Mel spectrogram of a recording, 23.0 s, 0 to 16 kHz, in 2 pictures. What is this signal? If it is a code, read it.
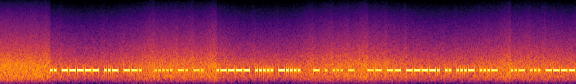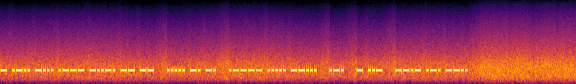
Morse code, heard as a keyed tone, machine-sent, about 31 wpm, 500 Hz, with radio static and a narrow filter. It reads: I0UG 5NN 156 TEST MM9IVV US0LBJ/MM 5NN 157 R TU QRZ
